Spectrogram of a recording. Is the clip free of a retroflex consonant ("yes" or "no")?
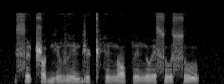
no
